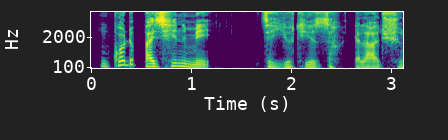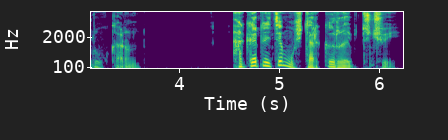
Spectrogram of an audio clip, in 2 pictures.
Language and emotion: Kashmiri, disgusted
